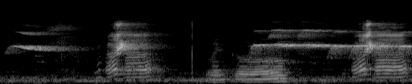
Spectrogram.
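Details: Talkative tame black-capped lory producing humanlike spoken syllables, with a brief squawk and a sustained thin whistle running under the later words.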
